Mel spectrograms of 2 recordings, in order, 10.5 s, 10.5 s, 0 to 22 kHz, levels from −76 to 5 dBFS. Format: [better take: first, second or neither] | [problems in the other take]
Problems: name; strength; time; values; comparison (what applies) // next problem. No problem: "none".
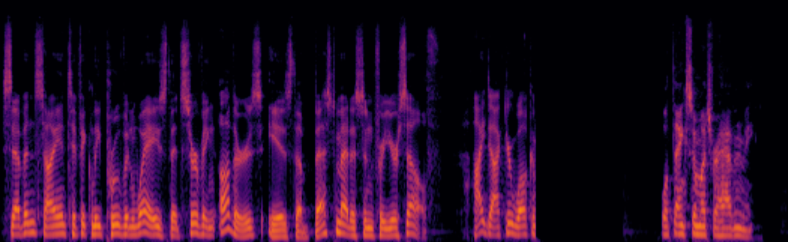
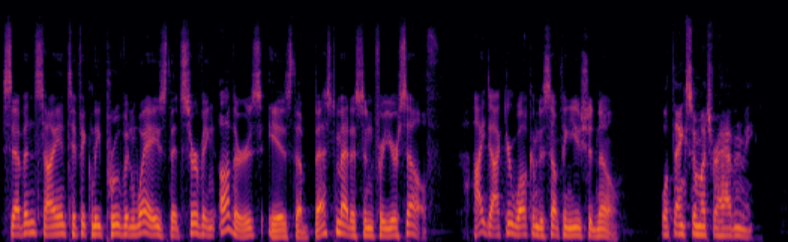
second | audio cutting out; at 7 s for 1 s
